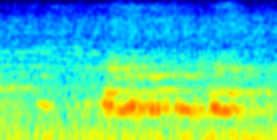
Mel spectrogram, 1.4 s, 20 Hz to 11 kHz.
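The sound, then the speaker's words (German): Dogs bark and yip in a hilly city park in southern Madrid, where around forty dogs romp and fetch sticks. The barks are faint and short, a few bursts blending into the background. “Gut 40 Hunde tollen über die hügelige Grünfläche, spielen Stöckchen apportieren oder lassen sich von Herrchen oder Frauchen kraulen.”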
